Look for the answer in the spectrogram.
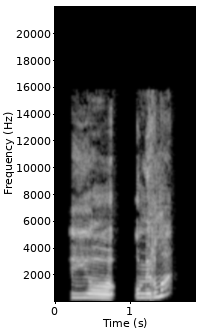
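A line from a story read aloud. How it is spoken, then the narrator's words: Timid question. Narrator (Russian): робко уточнила я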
